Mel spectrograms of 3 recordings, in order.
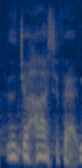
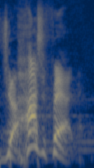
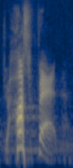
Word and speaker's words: Jehoshaphat: No, not Jehoshaphat. No. You gotta say it like you're at least partially not white. It's like Jehoshaphat. Yeah, Jehoshaphat. Man, he just told the singers to sing.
